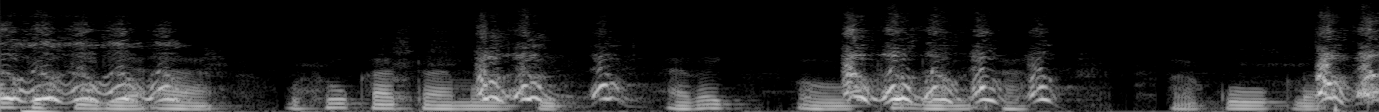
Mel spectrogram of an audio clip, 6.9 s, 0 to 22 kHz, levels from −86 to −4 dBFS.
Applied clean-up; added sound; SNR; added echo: none; Bark; -4 dB; none.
